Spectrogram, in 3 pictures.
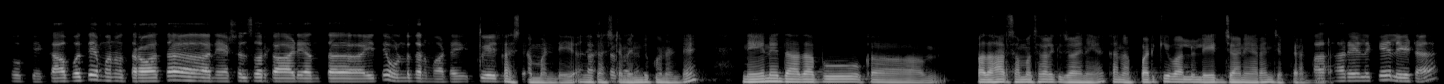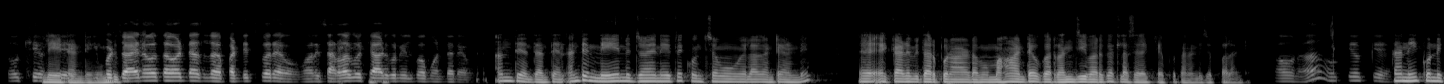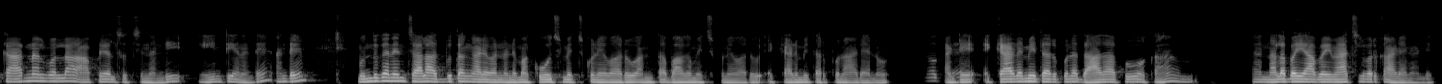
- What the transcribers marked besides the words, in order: in English: "నేషనల్స్"; other background noise; in English: "ఏజ్"; drawn out: "ఒక"; in English: "జాయిన్"; in English: "లేట్ జాయిన్"; in English: "లేట్"; in English: "జాయిన్"; laugh; in English: "జాయిన్"; in English: "అకాడమీ"; in English: "సెలెక్ట్"; in English: "కోచ్"; in English: "అకాడమీ"; in English: "అకాడమీ"
- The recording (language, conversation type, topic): Telugu, podcast, ఒక చిన్న సహాయం పెద్ద మార్పు తేవగలదా?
